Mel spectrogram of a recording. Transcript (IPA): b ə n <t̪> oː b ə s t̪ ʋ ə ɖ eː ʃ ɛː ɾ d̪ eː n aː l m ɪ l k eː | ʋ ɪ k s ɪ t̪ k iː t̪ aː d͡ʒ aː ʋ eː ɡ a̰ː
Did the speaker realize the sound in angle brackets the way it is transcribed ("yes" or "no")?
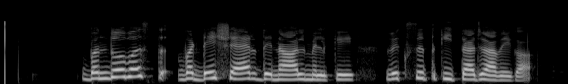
no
